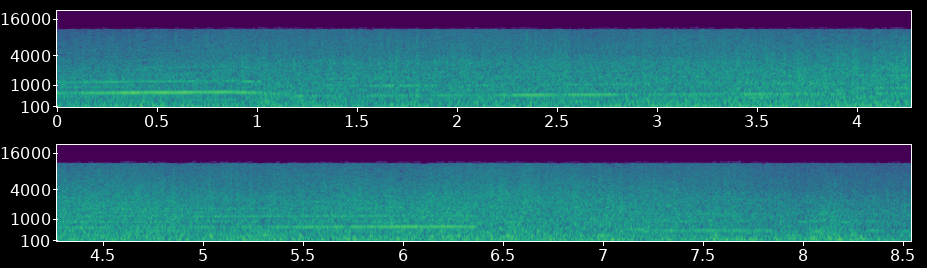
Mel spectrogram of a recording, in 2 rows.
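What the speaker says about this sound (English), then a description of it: "It's fucking raining, dude." Rain in the Gran Turismo 7 racing game during a wet endurance race at Spa, a steady hiss of rainfall blended with car engine tones running throughout, loud and continuous with no talk.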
